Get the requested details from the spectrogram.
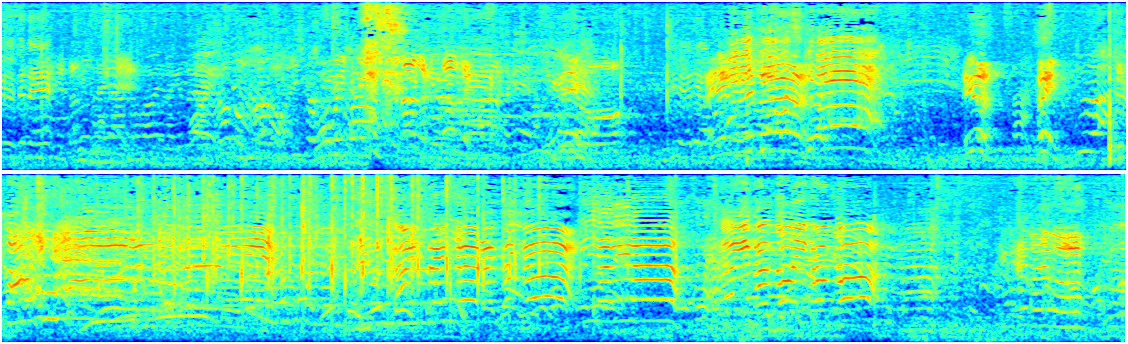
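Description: Young men shout and chant loudly from a distance, outdoors.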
